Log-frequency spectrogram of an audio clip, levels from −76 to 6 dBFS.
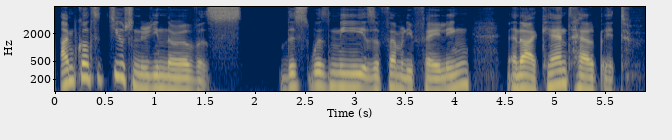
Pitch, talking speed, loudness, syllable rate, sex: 125 Hz, 150 wpm, -19 LUFS, 5.0 syllables/s, male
